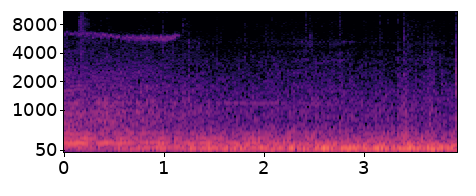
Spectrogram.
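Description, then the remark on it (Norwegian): A steady low engine drone and road rumble from inside a car driving out on another round during the night, continuous and moderately loud, with a faint high whine fading out early on. “Ute i bilen på ny runde. Det blir mye tid bak rattet i løpet av natten.”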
